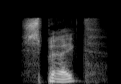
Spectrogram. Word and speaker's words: spreekt: Spreekt. Spreekt. Spreekt. – Again, note the sound of the Dutch R.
